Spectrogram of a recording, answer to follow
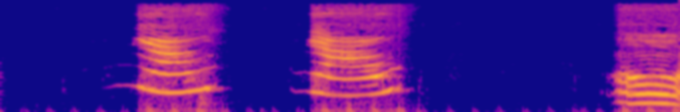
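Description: Two meows, each about half a second long with a bending pitch, voiced by a person for the toy cat.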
